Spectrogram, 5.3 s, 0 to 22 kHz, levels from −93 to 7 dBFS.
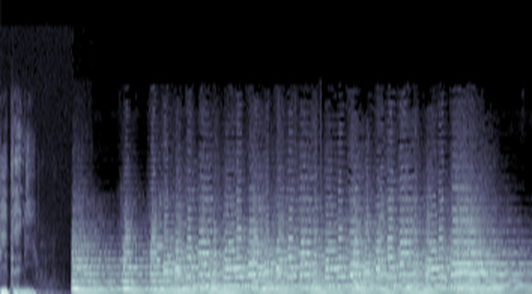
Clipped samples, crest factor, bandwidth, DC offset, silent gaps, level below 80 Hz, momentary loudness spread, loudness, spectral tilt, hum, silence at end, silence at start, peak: under 0.1%; 14 dB; 12.5 kHz; under 0.1%; none; -38 dBFS; 5 LU; -15 LUFS; -5.5 dB/octave; none; 0 s; 0 s; -2 dBFS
